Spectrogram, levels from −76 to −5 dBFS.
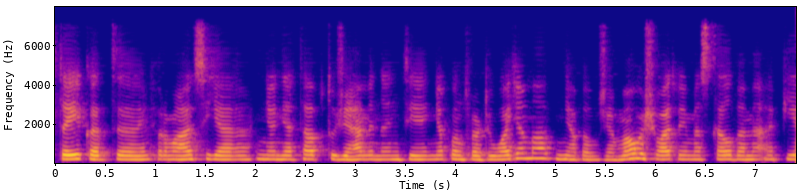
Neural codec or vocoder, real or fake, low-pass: codec, 16 kHz, about 1 kbps, DyCAST, with the encoder's durations; fake; 7.2 kHz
